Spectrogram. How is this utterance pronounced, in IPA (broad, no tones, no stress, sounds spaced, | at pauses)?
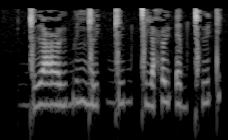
ɡ͡ǀ ʏ ə̯ ʕ ʉ b ʉ ŋ͡ǀ ʉ t ɡ͡ǀ y b ǀ i ħ y ʔ ɛ b ǀʰ ʉ t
